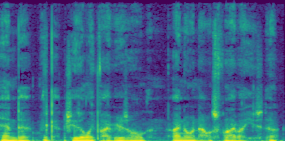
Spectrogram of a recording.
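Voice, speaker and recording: Someone mumbles on a very clean recording with a silent background. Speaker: ASMR podcast host. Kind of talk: mumbled ASMR ramble. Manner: mumbling; halting, filler-heavy.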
